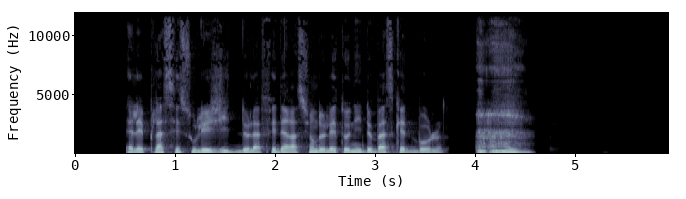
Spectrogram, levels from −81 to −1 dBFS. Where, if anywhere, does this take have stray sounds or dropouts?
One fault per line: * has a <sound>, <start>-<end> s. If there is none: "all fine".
* has a throat clearing, 4.0-4.6 s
